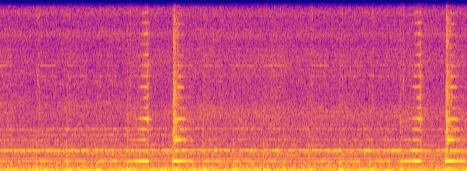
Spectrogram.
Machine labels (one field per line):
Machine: slide rail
